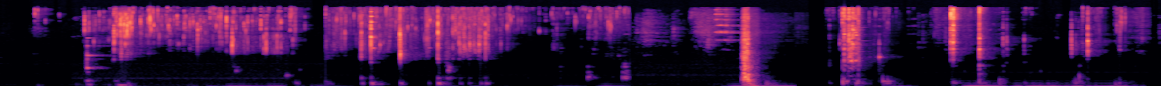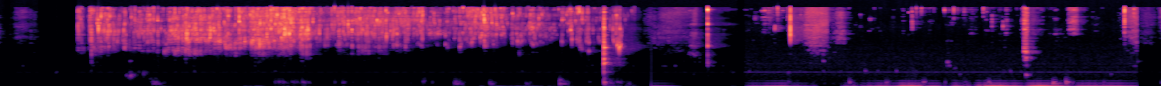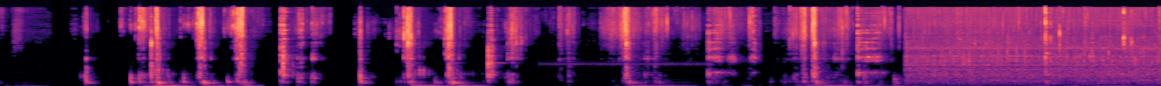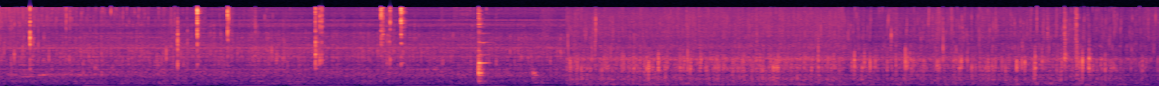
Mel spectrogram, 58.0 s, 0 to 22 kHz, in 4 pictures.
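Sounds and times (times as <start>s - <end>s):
water running into a bowl: 40.3s - 58.0s.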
